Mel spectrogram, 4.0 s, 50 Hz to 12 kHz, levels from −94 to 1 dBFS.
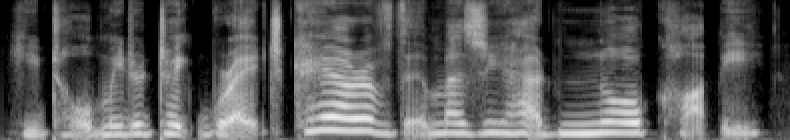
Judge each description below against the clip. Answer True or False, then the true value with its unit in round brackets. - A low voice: False (235 Hz)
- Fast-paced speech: True (210 wpm)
